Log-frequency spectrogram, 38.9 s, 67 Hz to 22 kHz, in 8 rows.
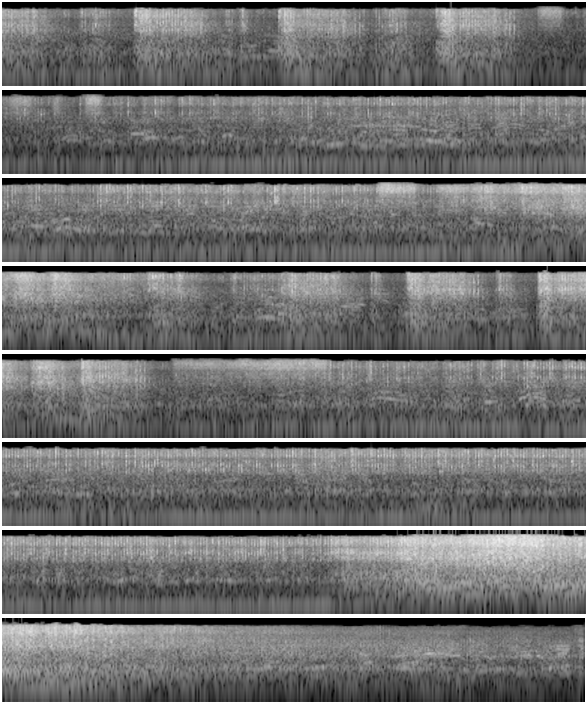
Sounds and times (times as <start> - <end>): Car: 0.0 - 38.9
Speech: 1.7 - 2.6, 5.2 - 14.8, 16.1 - 19.1, 20.6 - 32.1, 36.0 - 38.9.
